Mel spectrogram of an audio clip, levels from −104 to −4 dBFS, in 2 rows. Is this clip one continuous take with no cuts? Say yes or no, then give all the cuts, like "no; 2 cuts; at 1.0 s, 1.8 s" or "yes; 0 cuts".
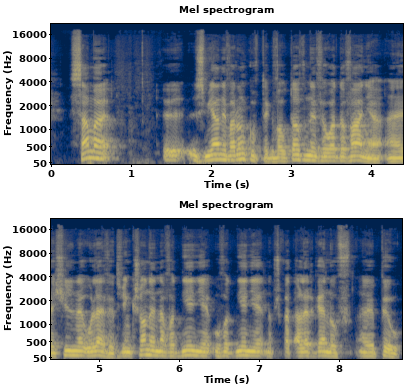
no; 2 cuts; at 2.6 s, 5.2 s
